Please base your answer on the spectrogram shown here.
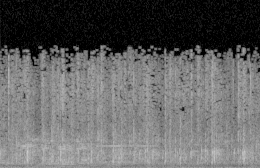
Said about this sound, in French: Allez, un tonnerre d'applaudissements.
